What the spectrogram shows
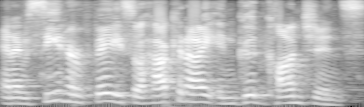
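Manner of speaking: hyped-up rant, high and loud. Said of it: "Sorry, I'm getting so hyped about it".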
